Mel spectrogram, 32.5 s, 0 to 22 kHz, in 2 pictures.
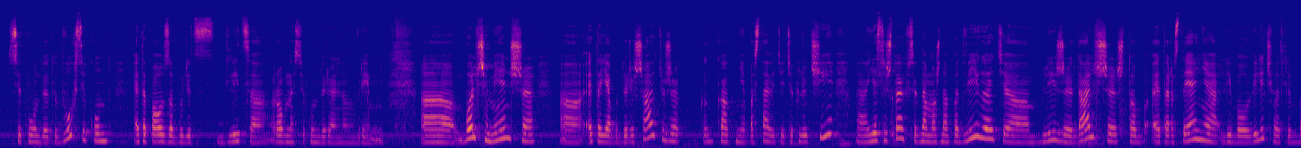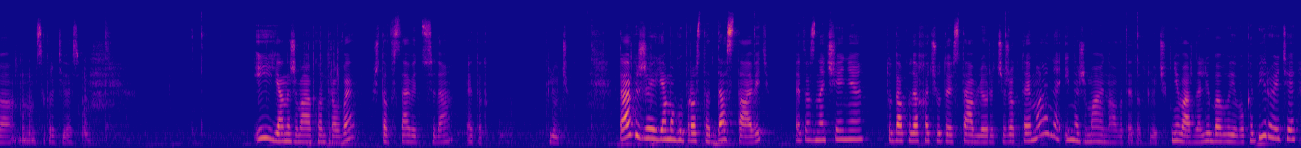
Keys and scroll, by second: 20.4 ctrl+v, 24.2 ctrl+z.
